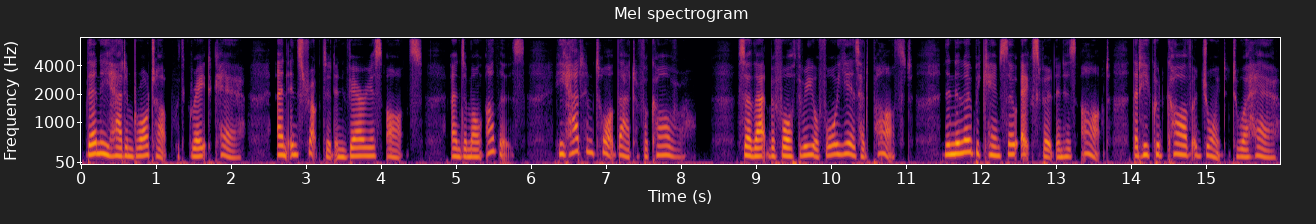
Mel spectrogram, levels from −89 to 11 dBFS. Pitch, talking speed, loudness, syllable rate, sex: 205 Hz, 190 wpm, -20 LUFS, 5.0 syllables/s, female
